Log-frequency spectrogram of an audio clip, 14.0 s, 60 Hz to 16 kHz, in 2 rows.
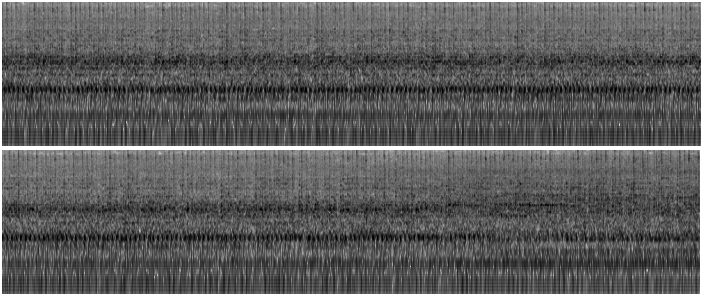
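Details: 1928 Farmall Regular four-cylinder tractor engine idling after carburetor tweaks, spark advanced about halfway: steady, even chuffing with a constant low throb and no knocks or misses. Smooth normal idle.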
